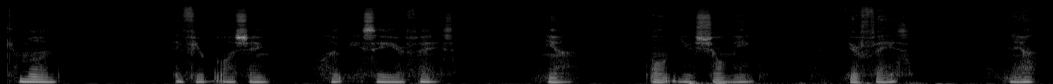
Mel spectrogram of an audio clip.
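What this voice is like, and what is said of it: Cat-like voice with meows. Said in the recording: “talk like a cat”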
